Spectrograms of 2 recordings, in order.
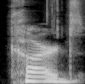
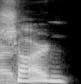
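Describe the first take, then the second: First: The name begins with an 'sk' sound. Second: The name begins with an 'sh' sound. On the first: The speaker calls it wrong. "I shouldn't pronounce the name" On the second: The speaker calls it right. "It's Shard"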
